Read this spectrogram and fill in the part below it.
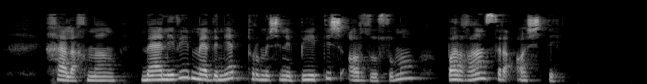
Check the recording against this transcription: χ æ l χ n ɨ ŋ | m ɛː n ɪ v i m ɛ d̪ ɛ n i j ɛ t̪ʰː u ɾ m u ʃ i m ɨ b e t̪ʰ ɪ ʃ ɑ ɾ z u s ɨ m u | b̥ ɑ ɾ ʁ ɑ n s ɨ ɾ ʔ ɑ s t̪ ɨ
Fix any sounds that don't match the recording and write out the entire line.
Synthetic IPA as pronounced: χ æ l χ n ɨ ŋ | m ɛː n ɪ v i m ɛ d̪ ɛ n i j ɛ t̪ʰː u ɾ m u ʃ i n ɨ b e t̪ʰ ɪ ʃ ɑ ɾ z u s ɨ m u | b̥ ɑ ɾ ʁ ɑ n s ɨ ɾ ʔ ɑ ʃ t̪ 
